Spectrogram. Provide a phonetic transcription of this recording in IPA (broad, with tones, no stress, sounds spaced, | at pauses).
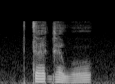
t ɛ˦ ɡ ɛ˦˨ w o˨˦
